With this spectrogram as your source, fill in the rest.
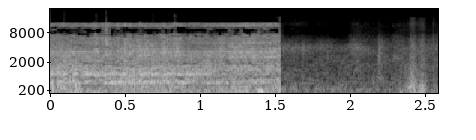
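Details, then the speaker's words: Hyundai Creta engine running: loud high whirring rattle over idle that cuts out when the clutch is operated; broken clutch release bearing, replaced along with clutch plate and pressure plate. "ये देखिए clutch ने छोड़ने में जो आवाज कर रहा है य कलच रिलीज वायरिंग का आवाज जिस से य न हो रहा है इजन रनिंग"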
